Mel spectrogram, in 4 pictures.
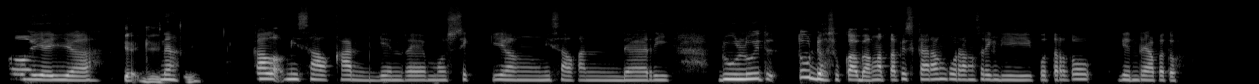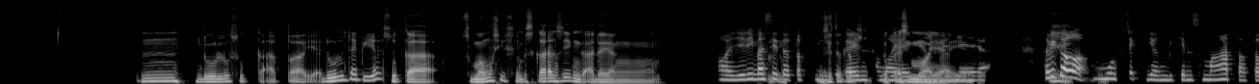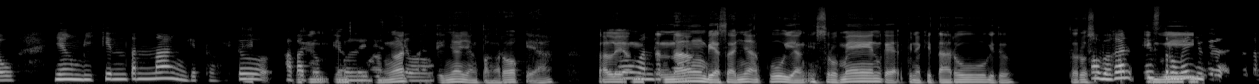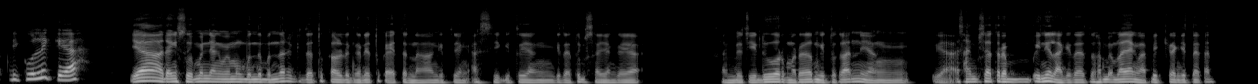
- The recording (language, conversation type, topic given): Indonesian, podcast, Bagaimana perjalanan selera musikmu dari dulu sampai sekarang?
- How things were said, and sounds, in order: other background noise; tapping; throat clearing; in English: "di-spill?"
